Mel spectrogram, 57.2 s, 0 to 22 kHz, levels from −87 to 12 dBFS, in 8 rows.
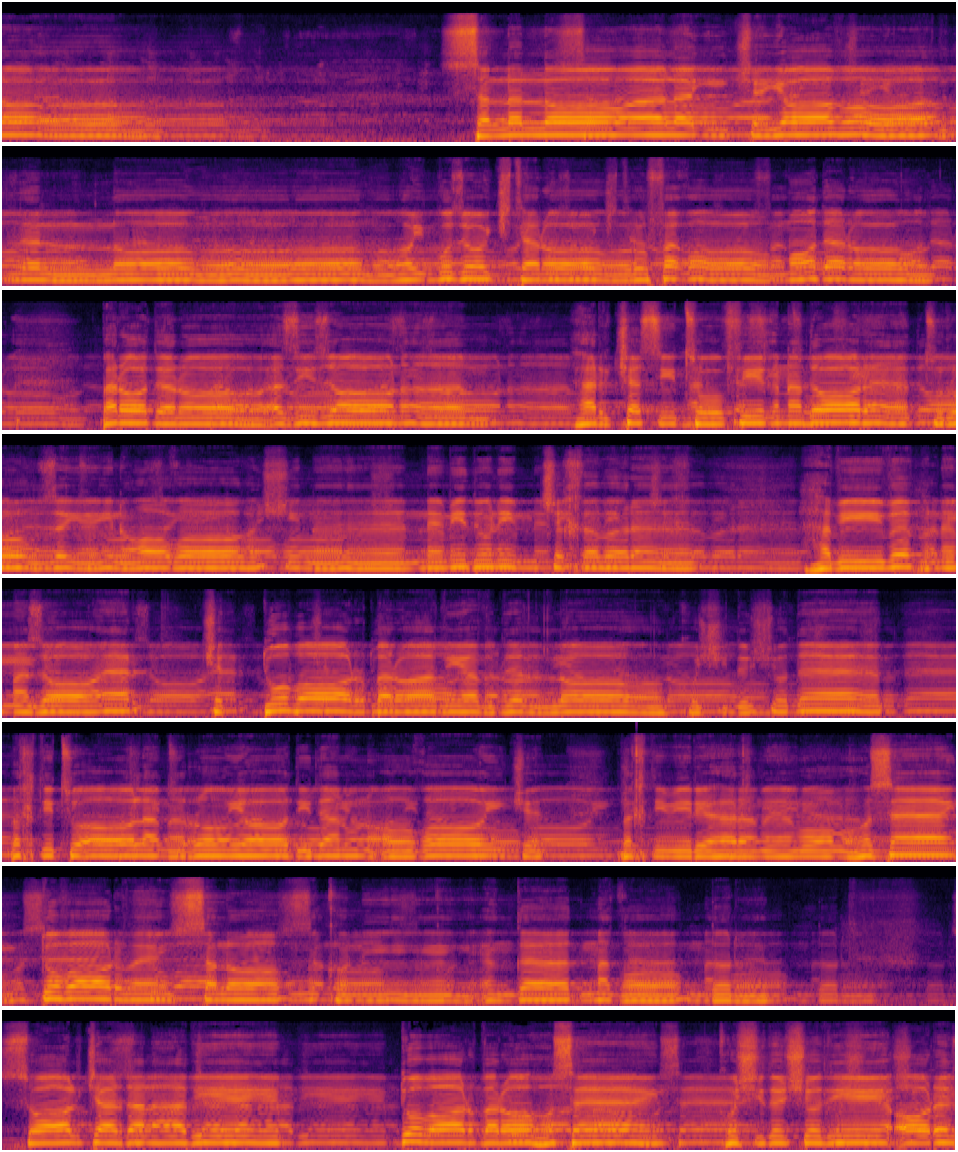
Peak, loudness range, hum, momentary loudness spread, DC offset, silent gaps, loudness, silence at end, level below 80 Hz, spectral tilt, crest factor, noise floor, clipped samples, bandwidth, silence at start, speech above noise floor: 0 dBFS; 5 LU; none; 11 LU; under 0.1%; none; -17 LUFS; 0 s; -46 dBFS; -4.5 dB/octave; 16 dB; -41 dBFS; under 0.1%; 16 kHz; 0 s; 25 dB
